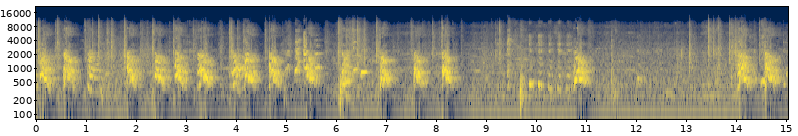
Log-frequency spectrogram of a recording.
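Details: Pit bull Sasha chasing a red light in the yard at night, giving rapid, excited barks in quick runs, roughly two per second, with a short lull before more barking near the end.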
